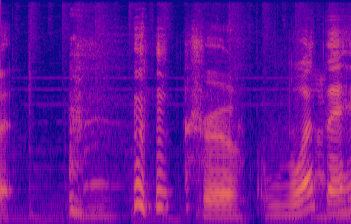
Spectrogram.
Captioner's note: laughs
